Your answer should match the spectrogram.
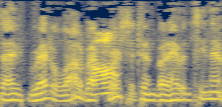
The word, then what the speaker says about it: quercetin: I don't know how you pronounce it. Quercetin? – Quercetin? – Yeah. – Ah, that's it, quercetin.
